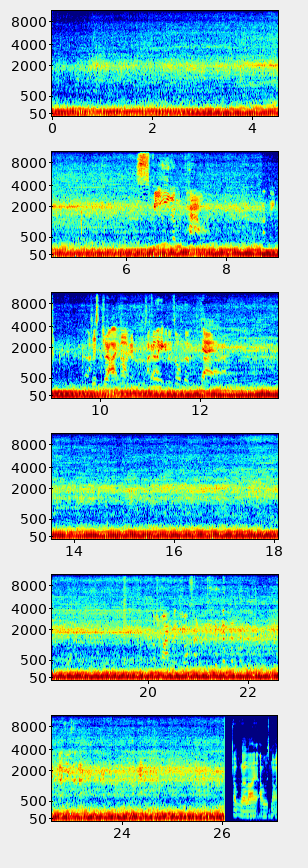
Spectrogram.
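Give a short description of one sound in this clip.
A car engine rumbles steadily, heard from inside the car.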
